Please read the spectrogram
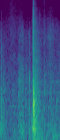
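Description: A door swings shut with one short, solid thump that fades quickly, set against a faint, quiet background with no talking.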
